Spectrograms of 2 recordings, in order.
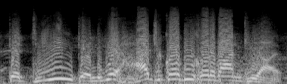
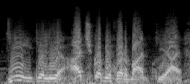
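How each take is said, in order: First: Higher and louder, pressing on بھی; raised emphasis. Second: Said in the usual way. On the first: Acted. Preacher hammers home the sacrifice, raised voice. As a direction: lift حج کو بھی up hard like a preached point.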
